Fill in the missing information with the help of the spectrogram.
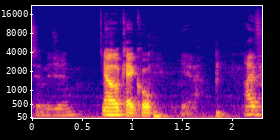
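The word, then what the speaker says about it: Imogen: Like I was just like, "Oh, we're just listening to Image and Heap again."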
